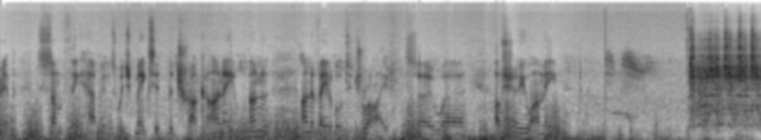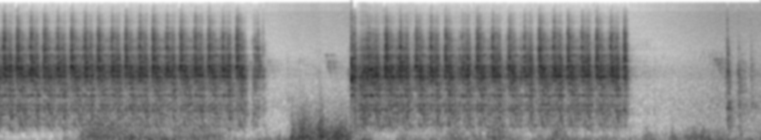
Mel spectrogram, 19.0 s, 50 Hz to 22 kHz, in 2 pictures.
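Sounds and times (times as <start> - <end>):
starter motor cranking engine: 8.6 - 13.0, 13.8 - 17.7.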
